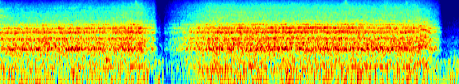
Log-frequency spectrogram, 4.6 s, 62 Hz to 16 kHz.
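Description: Running sound of an Avanti West Coast Class 805 train in a train simulator game: steady loud broadband rumble and hum with a short dip partway through, continuous and close, with no voices.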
